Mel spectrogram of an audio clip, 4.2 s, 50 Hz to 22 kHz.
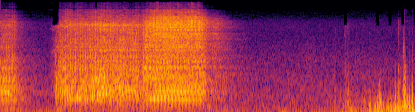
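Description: On a 2014 Jeep Grand Cherokee, a power tool runs down two 13mm bolts in one loud, close burst of about a second and a half. Quieter clanks and handling noises follow.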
